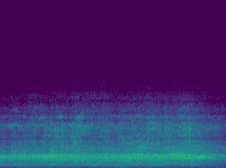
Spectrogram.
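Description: Several two-stroke motocross bikes racing together at high revs, their engine notes overlapping in a dense, wavering buzz.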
